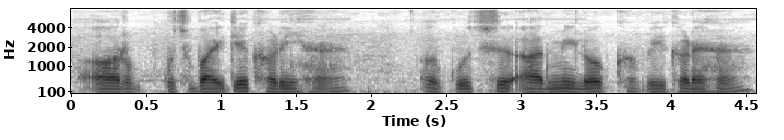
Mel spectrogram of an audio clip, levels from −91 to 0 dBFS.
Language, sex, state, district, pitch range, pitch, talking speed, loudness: Hindi, male, Jharkhand, Garhwa, 105-110 Hz, 105 Hz, 155 wpm, -21 LUFS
